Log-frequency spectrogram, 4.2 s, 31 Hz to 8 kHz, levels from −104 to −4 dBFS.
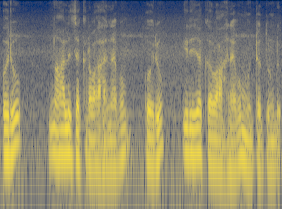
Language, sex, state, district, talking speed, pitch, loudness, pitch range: Malayalam, male, Kerala, Wayanad, 85 wpm, 110 Hz, -17 LUFS, 95-130 Hz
